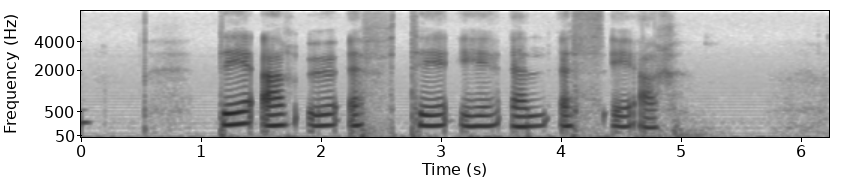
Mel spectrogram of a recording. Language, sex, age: Norwegian, female, 25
